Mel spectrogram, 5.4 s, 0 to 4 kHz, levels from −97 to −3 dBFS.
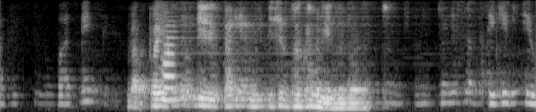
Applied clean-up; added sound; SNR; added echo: neural mask model DeepFilterNet 3.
